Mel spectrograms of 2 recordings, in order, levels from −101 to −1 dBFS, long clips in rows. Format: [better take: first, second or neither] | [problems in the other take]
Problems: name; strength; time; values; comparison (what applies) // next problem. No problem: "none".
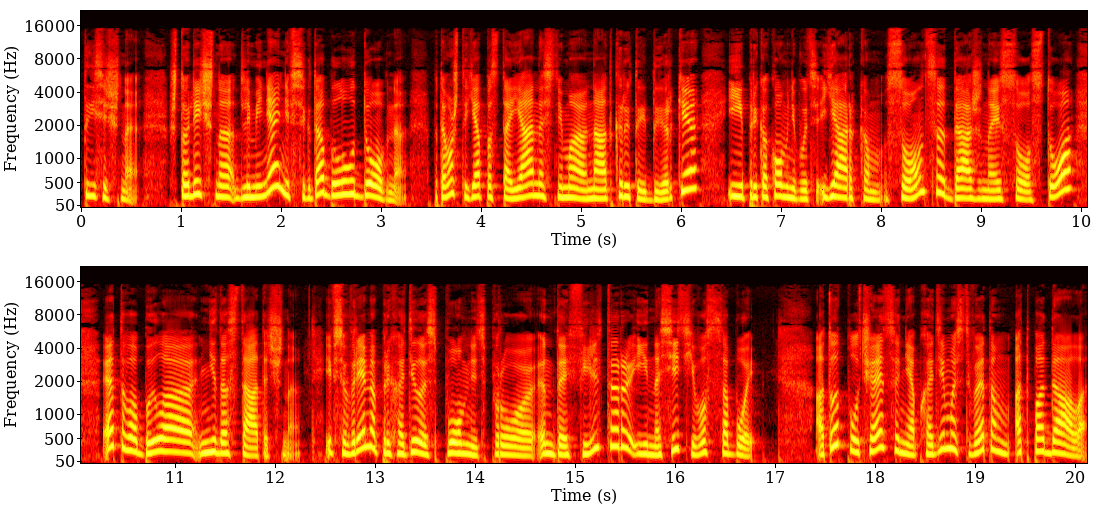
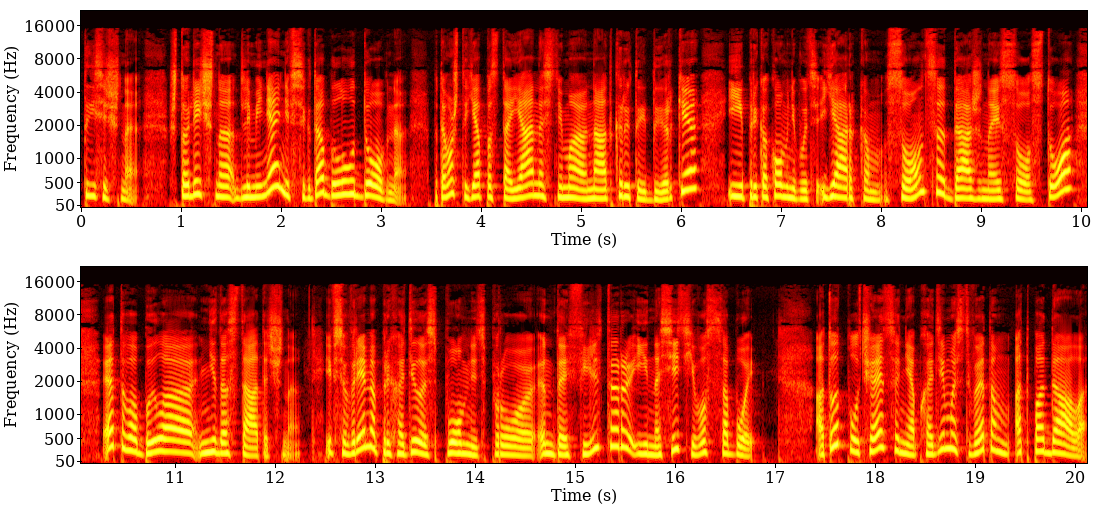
neither | none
